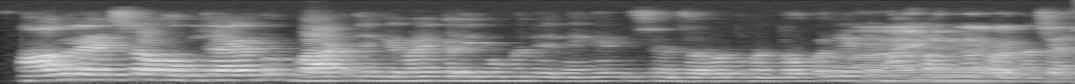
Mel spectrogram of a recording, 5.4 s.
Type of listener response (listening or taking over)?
taking over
